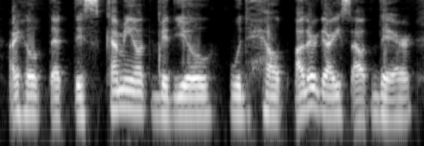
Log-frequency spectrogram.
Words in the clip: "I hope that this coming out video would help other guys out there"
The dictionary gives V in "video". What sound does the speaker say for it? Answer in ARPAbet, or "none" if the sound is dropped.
V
